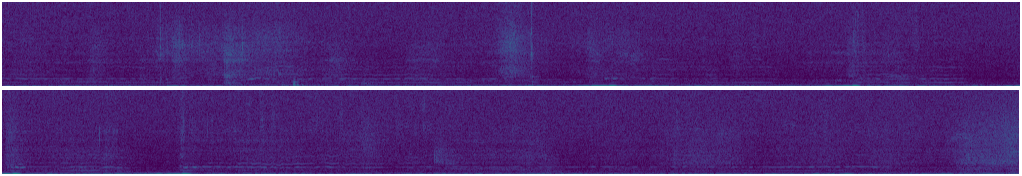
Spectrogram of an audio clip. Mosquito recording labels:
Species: Anopheles funestus s.s.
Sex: female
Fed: unfed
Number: one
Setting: cup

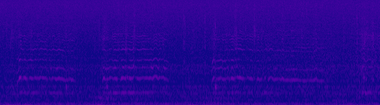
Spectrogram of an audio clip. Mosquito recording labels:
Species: Culex pipiens complex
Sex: female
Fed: unfed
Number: one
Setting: cup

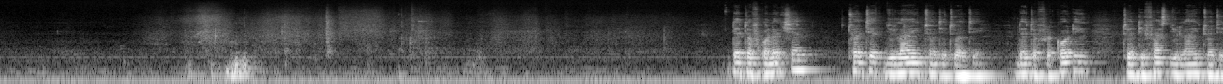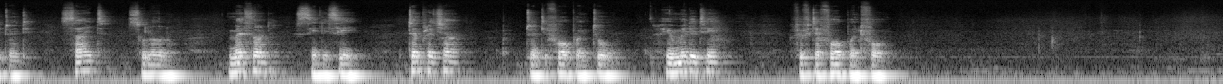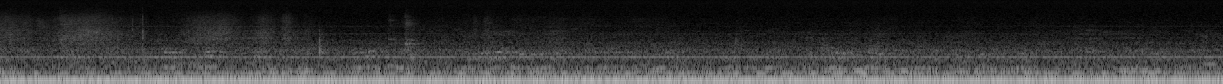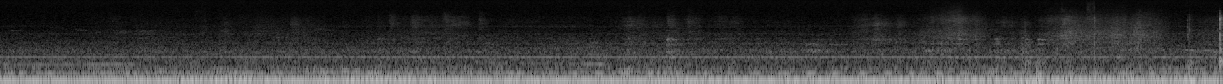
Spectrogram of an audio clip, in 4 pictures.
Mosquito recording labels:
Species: no mosquito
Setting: cup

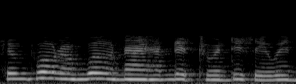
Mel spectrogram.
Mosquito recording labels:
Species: no mosquito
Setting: cup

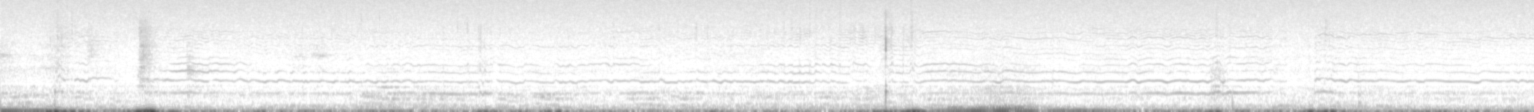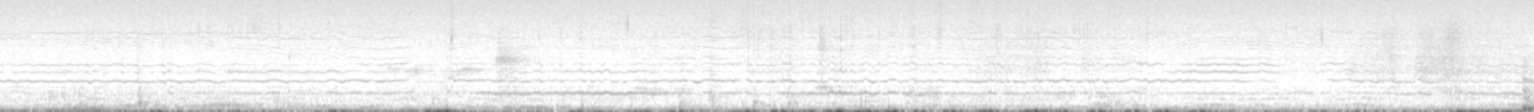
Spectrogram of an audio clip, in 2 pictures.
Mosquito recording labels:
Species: Anopheles funestus s.s.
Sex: female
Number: one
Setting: cup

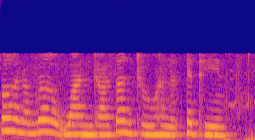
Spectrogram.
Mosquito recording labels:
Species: no mosquito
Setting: cup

